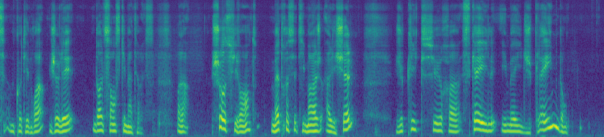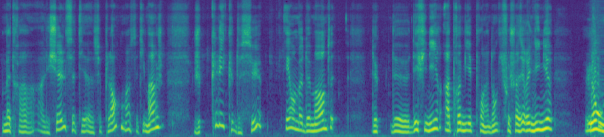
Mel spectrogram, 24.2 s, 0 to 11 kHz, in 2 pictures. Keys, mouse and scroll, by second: 0.0 click, 1.2 scroll up 2, 2.3-3.2 right drag, 5.5-5.8 scroll up 2, 6.4 right click, 16.5 click, 18.0-18.8 drag, 19.0-19.8 scroll up 2, 19.8 right click, 20.8 scroll up 2, 21.2 right click.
